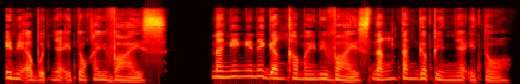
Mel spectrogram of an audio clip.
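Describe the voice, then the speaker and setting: A woman's voice: sits low, animated, moderate pace, dark tone, no echo. A woman narrating a scripted romance drama in a theatrical, suspenseful way. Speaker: story narrator.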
